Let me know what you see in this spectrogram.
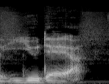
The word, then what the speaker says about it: Judea: It's that consonant I, which is pronounced like a Y. Okay, so Judea, Judea.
